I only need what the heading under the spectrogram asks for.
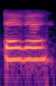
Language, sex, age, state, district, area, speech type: Marathi, female, 18-30, Maharashtra, Nagpur, urban, conversation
